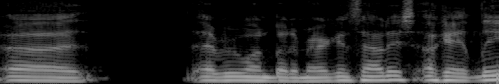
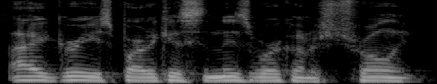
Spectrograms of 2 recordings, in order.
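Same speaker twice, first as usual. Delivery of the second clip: ordinary delivery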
